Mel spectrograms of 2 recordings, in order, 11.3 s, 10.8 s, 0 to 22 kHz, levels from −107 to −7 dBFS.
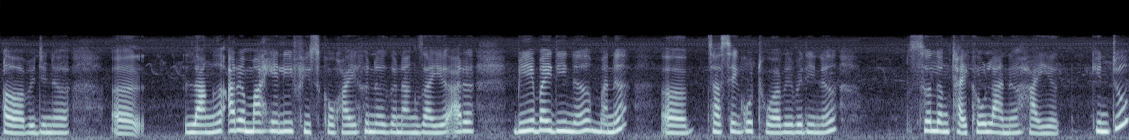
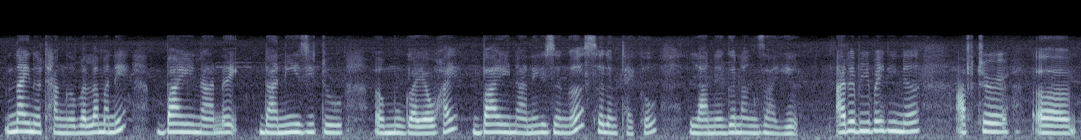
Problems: none marked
